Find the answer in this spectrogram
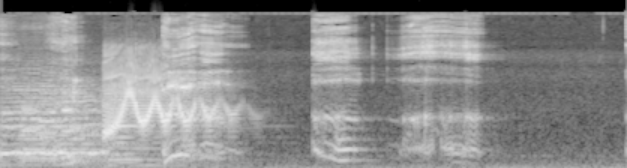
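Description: Cartoon soundtrack: background music fades out, a quick warbling boing-like sound effect comes about a second in, then short wordless vocal noises from a character, sliding up and down in pitch.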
